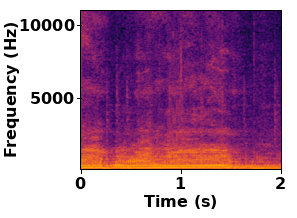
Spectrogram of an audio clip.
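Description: CFMOTO CForce ATV engine under throttle. Its pitch climbs quickly at the start, holds steady, then drops near the end as the throttle eases.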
